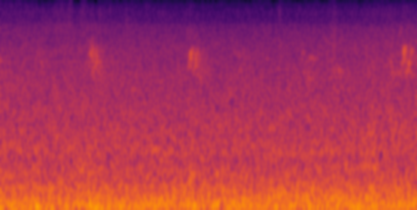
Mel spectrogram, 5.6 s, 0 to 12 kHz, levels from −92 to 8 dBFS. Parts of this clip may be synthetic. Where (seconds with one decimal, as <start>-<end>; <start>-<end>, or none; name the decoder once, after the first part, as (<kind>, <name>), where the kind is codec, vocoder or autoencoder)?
0.5-1.3 (codec, HILCodec)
